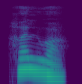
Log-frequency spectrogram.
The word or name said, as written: ಹಲುವ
